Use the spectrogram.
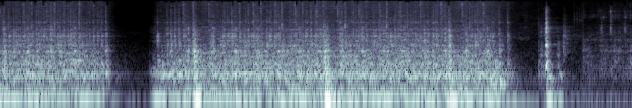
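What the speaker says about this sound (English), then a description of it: "It'll make a thumping noise each time it goes over to the left side." A basic home sewing machine runs steadily while stitching a blind hem on fabric. Its motor hum is broken by a short pause, and a thump sounds each time the needle swings over to the left stitch.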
